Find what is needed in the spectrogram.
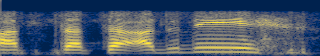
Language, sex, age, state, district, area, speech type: Manipuri, male, 30-45, Manipur, Ukhrul, urban, conversation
